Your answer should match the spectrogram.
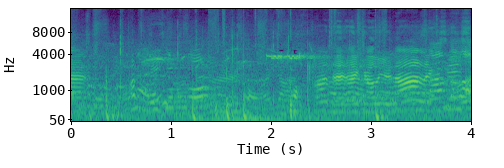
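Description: Dodgeballs thudding on a hard outdoor court several times, mixed with players' shouts and calls.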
